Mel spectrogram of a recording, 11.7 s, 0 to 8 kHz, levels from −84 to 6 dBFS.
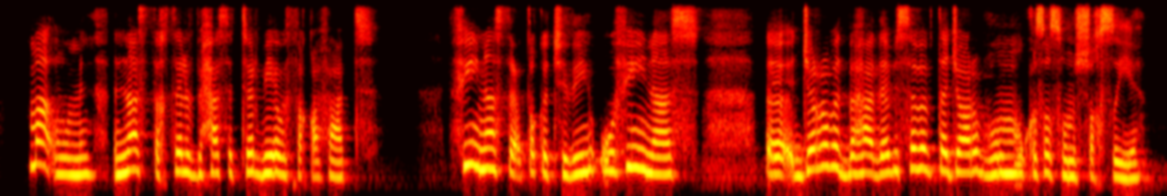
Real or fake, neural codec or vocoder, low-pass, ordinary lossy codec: fake; vocoder, 44.1 kHz, 128 mel bands every 256 samples, BigVGAN v2; 7.2 kHz; Opus, 64 kbps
